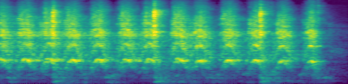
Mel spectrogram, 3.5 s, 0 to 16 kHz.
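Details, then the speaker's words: Freshly primed big-block V8 on first fire-up attempt, running flush oil: starter cranks in sluggish, even pulses about four a second without catching, then fades; weak battery, and the starter also seemed to stick and disengage. "that battery's hurting dog battery charger's ready"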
